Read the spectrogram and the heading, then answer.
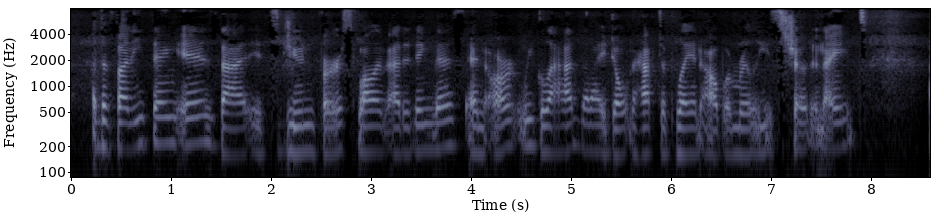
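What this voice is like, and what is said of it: Hoarse, mostly lost voice. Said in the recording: “I am so sorry for how my voice sounds right now... I'm sick and have mostly lost my voice”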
